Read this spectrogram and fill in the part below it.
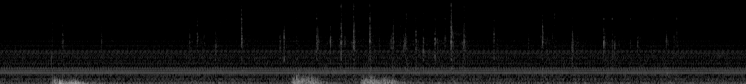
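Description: Computer keyboard typing, heard as sparse, light key taps and a few louder thumps in a quiet room, with no talking.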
